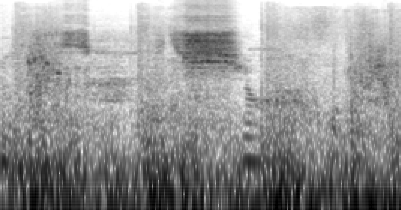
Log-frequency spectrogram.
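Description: A fiery blast bursts with a roar.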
